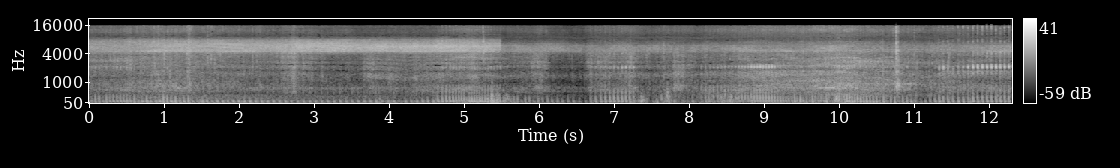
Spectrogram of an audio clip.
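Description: A Bajaj Kawasaki 4S Champion's single-cylinder four-stroke engine running at low speed under a learner's throttle, its note swelling and easing as the bike passes, turns and rides off. High-pitched insect chirring runs through the first half and cuts off suddenly.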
